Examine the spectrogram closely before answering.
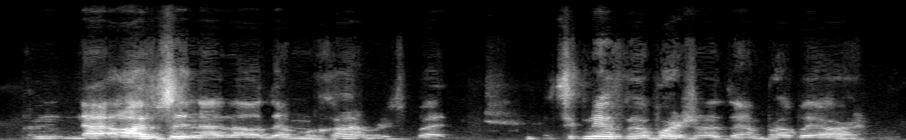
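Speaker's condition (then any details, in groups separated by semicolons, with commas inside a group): Ataxia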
